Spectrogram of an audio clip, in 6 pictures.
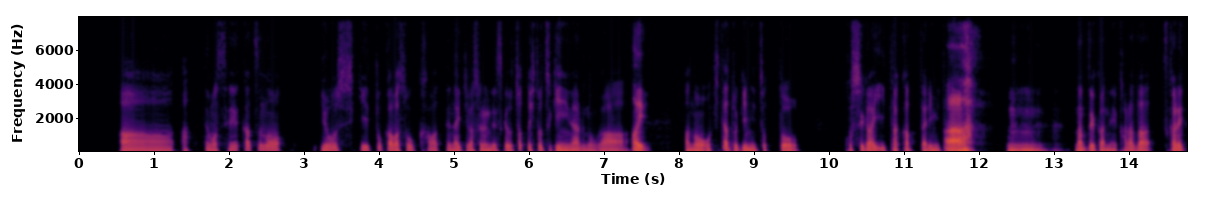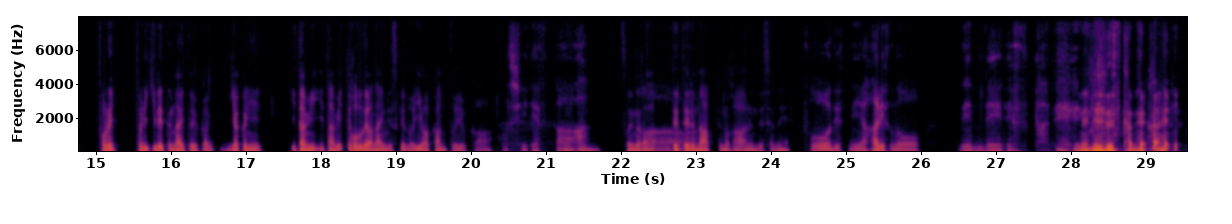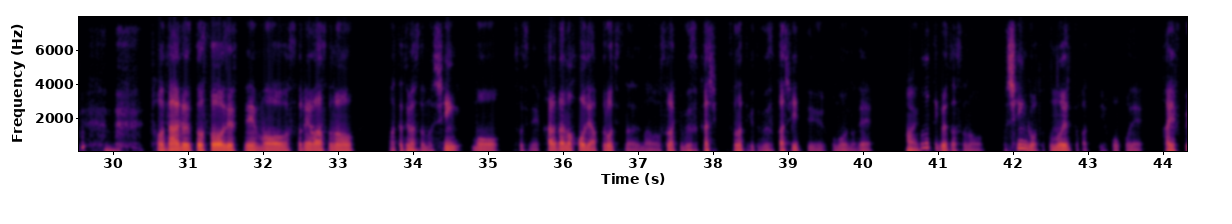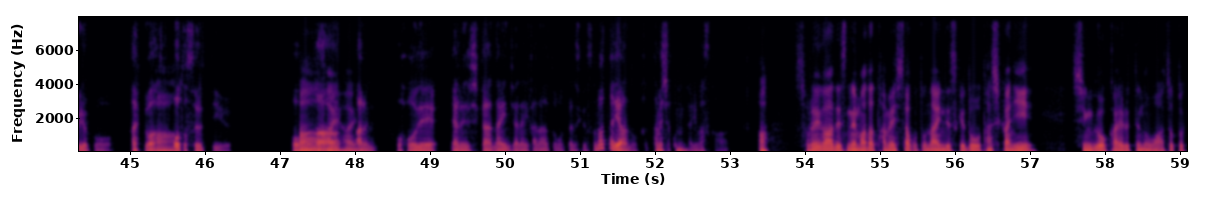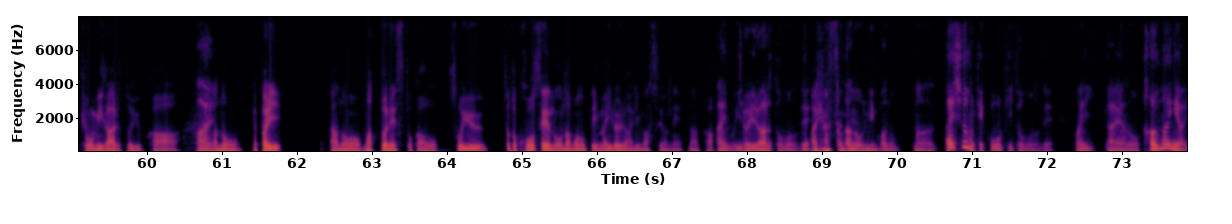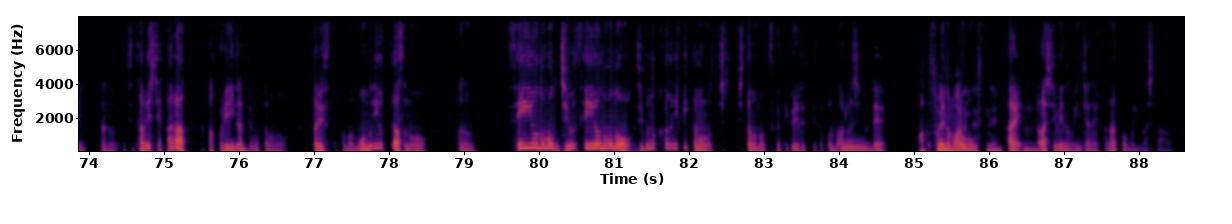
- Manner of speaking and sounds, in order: laughing while speaking: "ああ"; laughing while speaking: "年齢ですかね。はい"; chuckle; laughing while speaking: "ありますよね"; other background noise; "フィット" said as "ふぃった"
- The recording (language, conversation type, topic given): Japanese, advice, 毎日のエネルギー低下が疲れなのか燃え尽きなのか、どのように見分ければよいですか？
